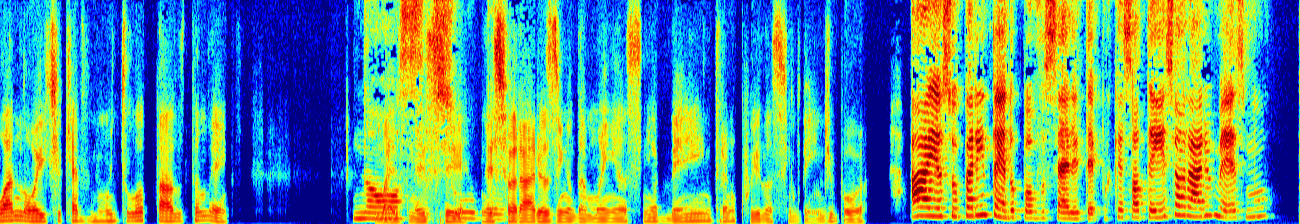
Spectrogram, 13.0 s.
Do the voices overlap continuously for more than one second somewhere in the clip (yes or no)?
yes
